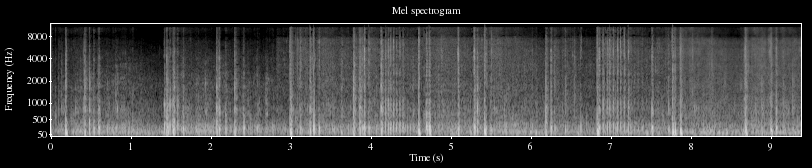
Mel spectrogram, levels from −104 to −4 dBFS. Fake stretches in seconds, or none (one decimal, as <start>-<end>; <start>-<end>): 7.8-9.4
